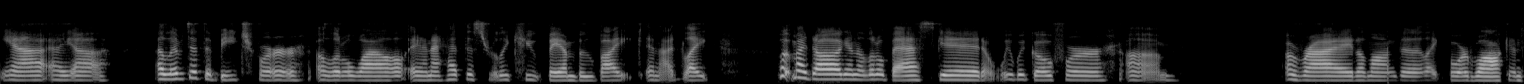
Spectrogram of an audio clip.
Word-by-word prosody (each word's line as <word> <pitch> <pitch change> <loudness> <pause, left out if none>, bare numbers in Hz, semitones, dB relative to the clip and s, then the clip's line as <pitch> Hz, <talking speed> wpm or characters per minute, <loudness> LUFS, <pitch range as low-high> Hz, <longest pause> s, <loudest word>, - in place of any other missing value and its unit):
Yeah, 205 -1 +2
I, 205 -1 -3
uh 200 -1 -2 0.5
I 245 - +4
lived 250 +3 +1
at 295 - 0
the 240 - -2
beach 210 -1 -7
for 205 -1 -2
a 210 - -3
little 200 0 0
while, 190 0 +2
and 195 +1 -2
I 200 - 0
had 225 +3 -4
this 235 -2 -6
really 215 +1 -6
cute 220 -3 -11
bamboo 190 -1 0
bike, 190 +1 -3
and 205 -1 -6
I'd, 220 - -7
like, 195 0 -1 0.7
put 350 -5 0
my 315 -1 +5
dog 235 -3 +6
in 230 -1 +2
a 220 - -2
little 230 +1 0
basket, 205 0 +2
we - - -7
would 230 -1 -3
go 200 -1 0
for, 200 -1 -2 0.2
um 200 -1 -6 1.1
a 230 -1 0
ride 195 -1 +4
along 190 0 -2
the, 185 -1 -3
like, 200 - -8
boardwalk 185 -1 +3
and 190 -2 -7
200 Hz, 165 wpm, -27 LUFS, 195-215 Hz, 1.1 s, dog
